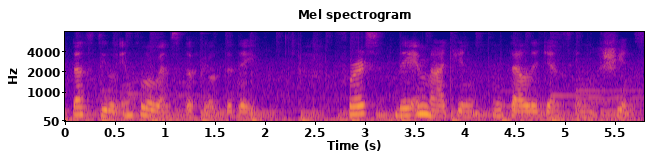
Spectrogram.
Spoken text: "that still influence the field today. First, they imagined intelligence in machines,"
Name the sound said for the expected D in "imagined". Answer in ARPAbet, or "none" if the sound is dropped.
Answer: none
